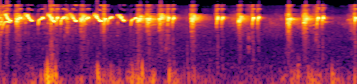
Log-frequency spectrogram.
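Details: Small-bird lure for trapping: quick high twittering notes in bursts, then sparse clipped chips separated by silences, with low thumps underneath.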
